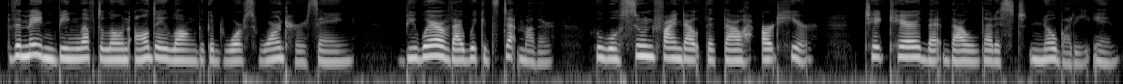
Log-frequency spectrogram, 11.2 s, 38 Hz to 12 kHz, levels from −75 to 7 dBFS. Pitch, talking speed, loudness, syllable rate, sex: 205 Hz, 185 wpm, -19 LUFS, 5.1 syllables/s, female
